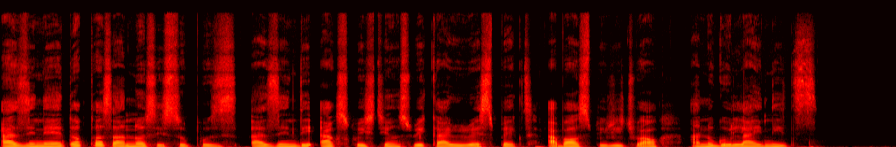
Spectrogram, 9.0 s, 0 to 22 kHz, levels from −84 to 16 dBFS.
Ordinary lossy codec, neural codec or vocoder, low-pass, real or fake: none; none; none; real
